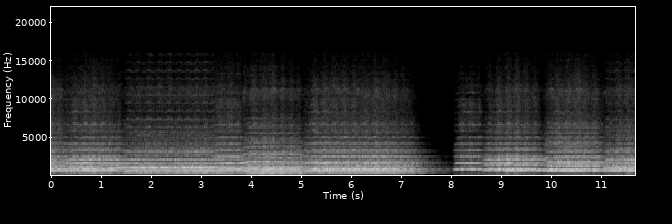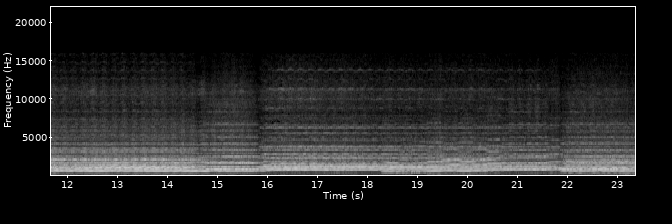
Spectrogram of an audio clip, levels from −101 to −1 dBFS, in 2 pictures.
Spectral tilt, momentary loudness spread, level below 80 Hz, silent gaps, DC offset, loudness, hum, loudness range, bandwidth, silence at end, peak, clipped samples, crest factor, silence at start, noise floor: -1 dB/octave; 7 LU; -70 dBFS; none; under 0.1%; -30 LUFS; none; 5 LU; 12 kHz; 0 s; -16 dBFS; under 0.1%; 14 dB; 0 s; -64 dBFS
